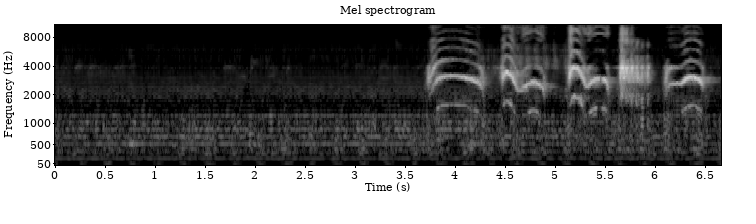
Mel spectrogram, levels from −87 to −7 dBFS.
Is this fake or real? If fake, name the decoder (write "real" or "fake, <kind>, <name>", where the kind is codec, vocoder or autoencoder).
fake, vocoder, BigVGAN v2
